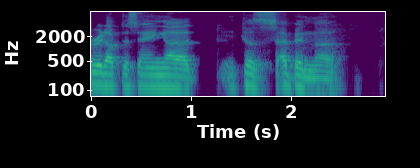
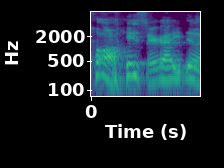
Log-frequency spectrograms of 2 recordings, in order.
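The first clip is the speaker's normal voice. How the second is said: high, sheepish oh hey sir; suddenly polite, caught out by the captain; caught off guard; 9 semitones higher, 3 dB louder than usual. Retold or imitated. On the phone realizing it's the captain, sheepish and high. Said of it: "I'm like".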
